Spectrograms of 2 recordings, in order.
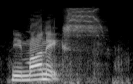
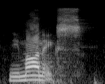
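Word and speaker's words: mnemonics: the word pneumonics pneumonics pneumonics yeah have you noticed something strange the first letter which is M of course is a silent letter you don't say it you don't pronounce it pneumonics pneumonics so it's something that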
